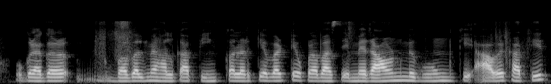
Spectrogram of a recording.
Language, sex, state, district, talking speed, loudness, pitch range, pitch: Bhojpuri, male, Bihar, Saran, 205 wpm, -18 LUFS, 160-175 Hz, 165 Hz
